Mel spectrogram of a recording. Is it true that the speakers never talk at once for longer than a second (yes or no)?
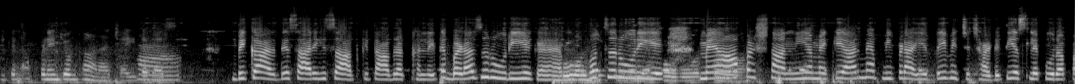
yes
